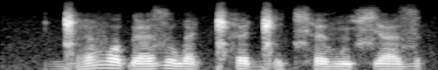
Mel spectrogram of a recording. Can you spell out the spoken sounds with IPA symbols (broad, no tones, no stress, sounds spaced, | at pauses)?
ɡ͡ǁ æ v ɔ ɗ æ z ʊ w æ ǁʰ ɛ ɡ͡ǁ ʌ t͡ɕʰ ɛ v ũ ɕ æ z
